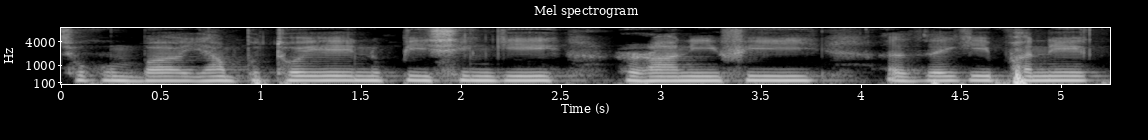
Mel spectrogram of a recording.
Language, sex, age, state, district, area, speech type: Manipuri, female, 60+, Manipur, Bishnupur, rural, spontaneous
